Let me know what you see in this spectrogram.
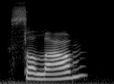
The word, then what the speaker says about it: Salam: Well, how are you supposed to pronounce it? – Okay. Salam. – Salam.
